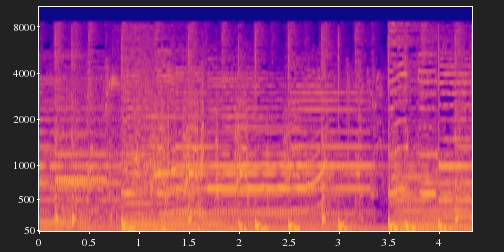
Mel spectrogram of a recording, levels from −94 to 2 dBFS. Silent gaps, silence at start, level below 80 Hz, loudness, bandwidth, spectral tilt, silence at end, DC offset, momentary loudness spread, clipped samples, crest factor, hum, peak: none; 0 s; -28 dBFS; -21 LUFS; 9 kHz; -5.5 dB/octave; 0 s; 0.3%; 3 LU; under 0.1%; 14 dB; none; -6 dBFS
